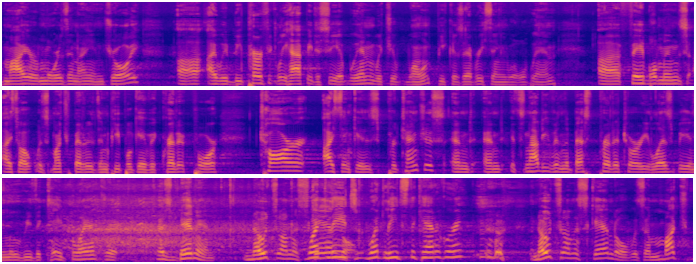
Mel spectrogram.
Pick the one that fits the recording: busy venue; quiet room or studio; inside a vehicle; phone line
busy venue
